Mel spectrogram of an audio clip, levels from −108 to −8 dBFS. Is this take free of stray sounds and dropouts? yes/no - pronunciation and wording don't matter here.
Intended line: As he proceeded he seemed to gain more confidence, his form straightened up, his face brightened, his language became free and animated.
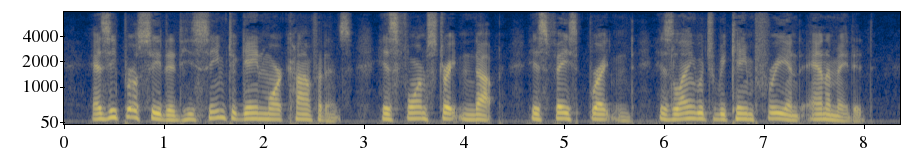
yes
